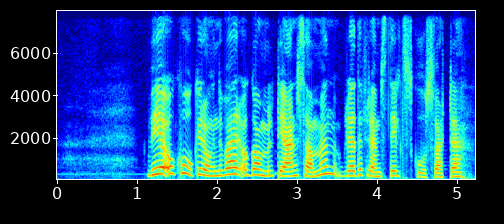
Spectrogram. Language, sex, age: Norwegian, female, 36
